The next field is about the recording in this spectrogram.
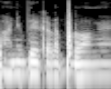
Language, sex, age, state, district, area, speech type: Tamil, male, 18-30, Tamil Nadu, Nagapattinam, rural, spontaneous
